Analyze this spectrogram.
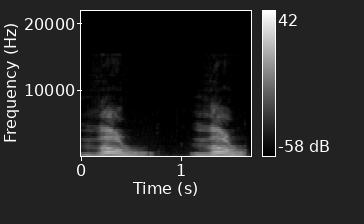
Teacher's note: এখানে জাল পাতলা হবে, তবে র সাকিনকে যখন ধরবেন র সাকিন মোটা করতে হবে।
